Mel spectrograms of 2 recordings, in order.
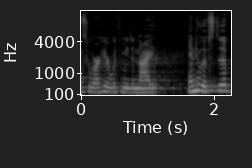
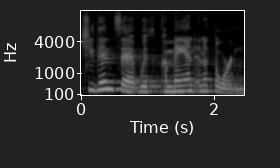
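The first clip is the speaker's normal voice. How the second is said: ordinary talk, nothing marked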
